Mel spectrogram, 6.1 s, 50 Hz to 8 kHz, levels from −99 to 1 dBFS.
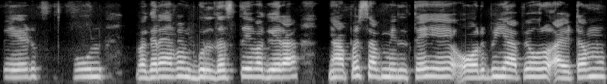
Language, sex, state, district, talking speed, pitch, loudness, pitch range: Hindi, female, Rajasthan, Jaipur, 185 wpm, 225 Hz, -15 LUFS, 220-235 Hz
